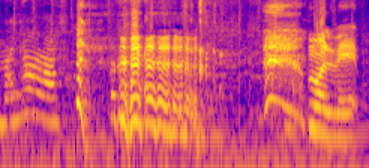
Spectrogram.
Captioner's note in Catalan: Riures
